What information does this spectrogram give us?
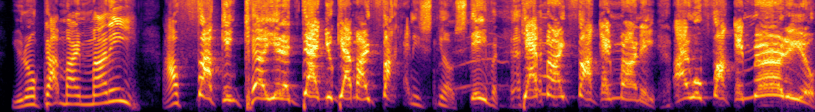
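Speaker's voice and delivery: very high, rising, really angry voice. Retelling a scene partner's line in a school scene, imitating Steven's angry threat. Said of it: "really angry".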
